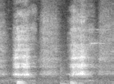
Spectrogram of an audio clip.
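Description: A man gasping hard for breath, with two loud, strained exhalations about a second apart, each falling in pitch: the heavy breathing of a bodybuilder exhausted by a grueling set.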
